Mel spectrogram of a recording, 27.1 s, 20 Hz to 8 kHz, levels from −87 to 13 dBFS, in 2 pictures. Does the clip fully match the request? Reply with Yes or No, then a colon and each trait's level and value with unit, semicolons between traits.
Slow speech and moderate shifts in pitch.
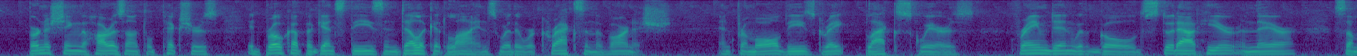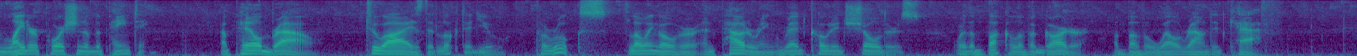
No: average, 155 wpm; average, 3.6 semitones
